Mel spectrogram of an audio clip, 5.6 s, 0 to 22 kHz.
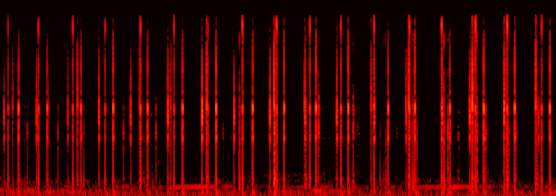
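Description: Long purple acrylic nails tap rapidly on the two metal-grilled microphone capsules of a Tascam DR-05 handheld recorder with a plastic body. About 29 sharp, dry clicks are heard in quick, uneven bursts, bright and clicky with a tone near 2.8 kHz and almost no ring. A faint low hum sits underneath.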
